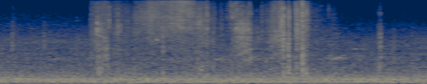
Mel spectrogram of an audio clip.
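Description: A cardboard record sleeve rustles and scrapes as a record is slid out.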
